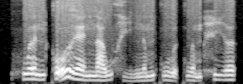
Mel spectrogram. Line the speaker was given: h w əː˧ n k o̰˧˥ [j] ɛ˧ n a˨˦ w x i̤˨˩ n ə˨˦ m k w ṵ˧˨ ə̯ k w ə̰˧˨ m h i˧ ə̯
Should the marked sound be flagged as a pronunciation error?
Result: yes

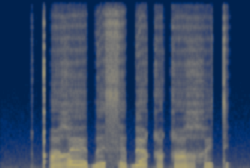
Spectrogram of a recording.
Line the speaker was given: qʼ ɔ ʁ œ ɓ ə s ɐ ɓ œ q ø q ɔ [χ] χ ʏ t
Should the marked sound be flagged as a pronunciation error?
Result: yes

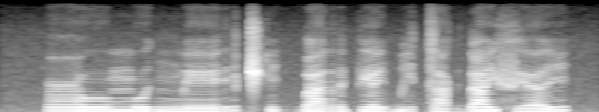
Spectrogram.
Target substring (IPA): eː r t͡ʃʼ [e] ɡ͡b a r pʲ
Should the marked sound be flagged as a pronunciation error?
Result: yes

